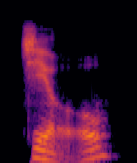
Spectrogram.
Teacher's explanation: 9 translates to jiu and is pronounced with a falling, rising tone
